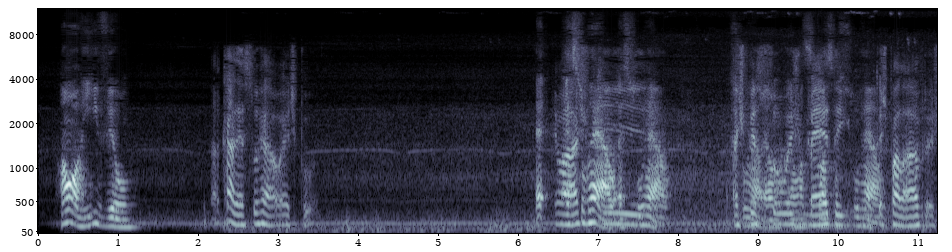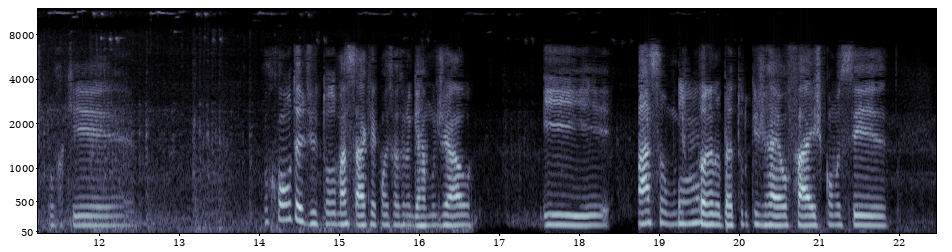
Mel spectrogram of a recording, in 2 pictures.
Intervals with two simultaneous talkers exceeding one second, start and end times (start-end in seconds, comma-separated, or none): 6.6-7.9, 8.7-10.6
